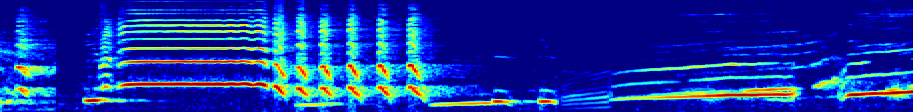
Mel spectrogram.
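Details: Monkey vocalising in loud tonal calls: a sustained harmonic note, a burst of quick stuttering pulses, then low grunts and long, slowly rising whistled glides.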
